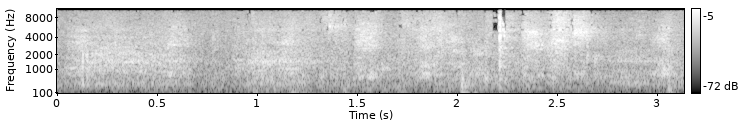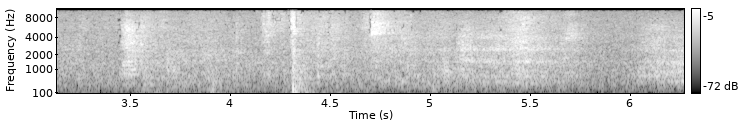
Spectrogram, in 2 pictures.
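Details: Cosby, a little gray Maltichi, and Minuet, a white Maltipoo, wrestle in nonstop play; rustling scuffle noise with breathy snorts, sniffs and a few sharp clicks or snaps, the loudest one about four seconds in.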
